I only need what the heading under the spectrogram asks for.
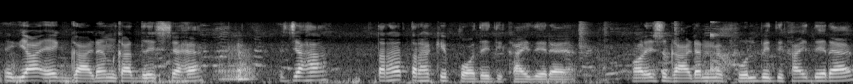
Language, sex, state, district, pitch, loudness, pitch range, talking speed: Hindi, female, Bihar, West Champaran, 160 Hz, -15 LUFS, 150-170 Hz, 175 wpm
